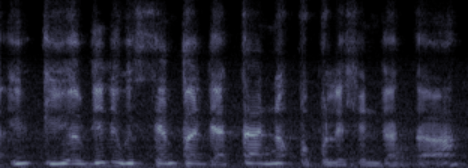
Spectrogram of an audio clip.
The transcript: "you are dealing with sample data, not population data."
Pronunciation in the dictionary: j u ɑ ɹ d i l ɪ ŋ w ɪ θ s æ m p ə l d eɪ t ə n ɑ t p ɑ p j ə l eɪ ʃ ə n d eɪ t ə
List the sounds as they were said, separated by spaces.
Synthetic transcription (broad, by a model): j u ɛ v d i n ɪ w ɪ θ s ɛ m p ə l d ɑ t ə n ɑ t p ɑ p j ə l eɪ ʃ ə n d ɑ t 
